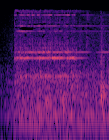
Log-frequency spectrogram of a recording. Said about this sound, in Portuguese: O médico está em casa quando o seu telefone toca.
